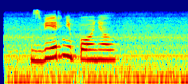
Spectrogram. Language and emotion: Russian, neutral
